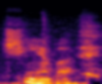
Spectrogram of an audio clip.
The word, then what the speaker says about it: Ciampa: Champa. I hate when people pronounce his Ciampa. name Ciampa. Yeah. I hate that. That's not his name.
